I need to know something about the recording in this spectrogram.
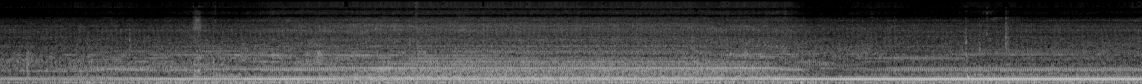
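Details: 2014 Mercedes S550 W222 Airmatic, driver-side compressor (aftermarket unit, previously failed) under diagnosis: steady even hum with fast regular pulse about four per second as the car raises after being lowered; pump only kicked on once lowered, running normally here.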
